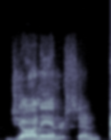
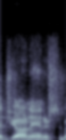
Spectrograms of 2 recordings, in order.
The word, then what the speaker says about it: Jon Andersen: Your goals are specific to you, but I want people go to my Instagram account, which is the Jon Andersen, at the Jon Andersen, but keep in mind, my name is spelled a little goofy. I'm Nordic. So J-O-N, which is not the Nordic part, and Andersen is A-N-D-E-R-S-E-N.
